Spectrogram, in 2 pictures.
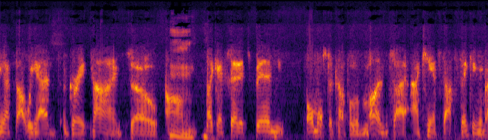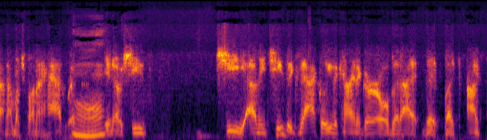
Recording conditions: phone line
